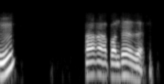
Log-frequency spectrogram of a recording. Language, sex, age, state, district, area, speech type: Assamese, male, 18-30, Assam, Barpeta, rural, conversation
